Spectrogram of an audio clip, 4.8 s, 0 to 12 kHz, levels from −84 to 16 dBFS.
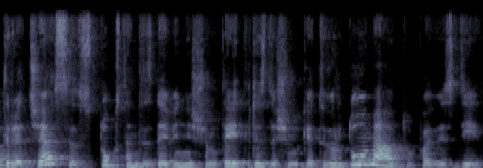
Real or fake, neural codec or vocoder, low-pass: real; none; 10.8 kHz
